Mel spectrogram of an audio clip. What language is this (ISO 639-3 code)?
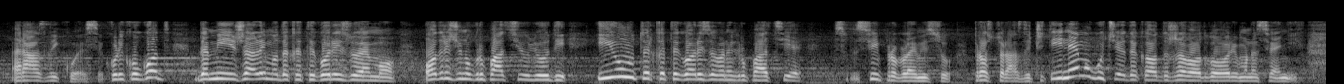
srp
